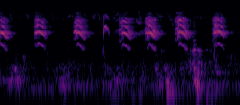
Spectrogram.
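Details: Azure jay at Santa Catarina taking banana and sweet potatoes, uttering separate harsh, buzzy squawks with a falling tail, spaced about every three-quarters of a second against quiet surroundings.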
